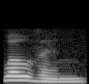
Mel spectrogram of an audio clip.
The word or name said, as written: woven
